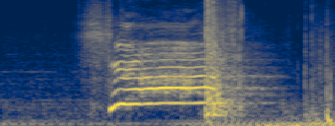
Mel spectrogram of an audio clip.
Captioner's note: yells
